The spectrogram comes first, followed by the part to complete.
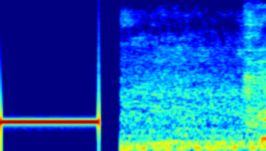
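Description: Test-card tone: one steady, pure beep held for just under a second, which cuts off sharply. After a short gap comes a faint hiss of room noise.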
